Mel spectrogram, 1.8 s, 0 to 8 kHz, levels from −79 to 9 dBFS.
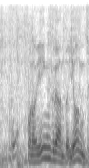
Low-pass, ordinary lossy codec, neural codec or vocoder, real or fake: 7.2 kHz; none; codec, 16 kHz, 4 kbps, FunCodec, trained on LibriTTS, 50 frames a second; fake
